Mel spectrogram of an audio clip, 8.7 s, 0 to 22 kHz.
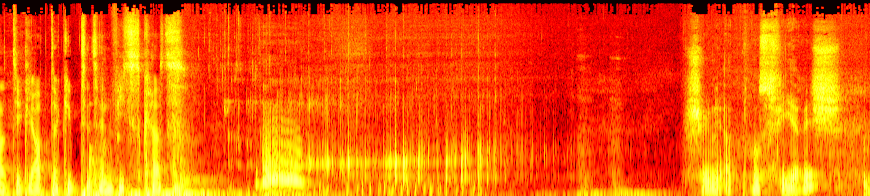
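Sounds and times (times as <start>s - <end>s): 
speech: 0.0s - 2.0s, 2.6s - 2.8s, 7.0s - 8.7s
beer pouring into a glass: 1.8s - 5.8s.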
